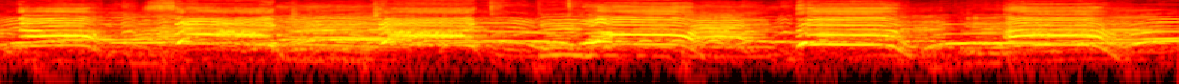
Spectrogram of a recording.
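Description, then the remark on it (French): A group of revelers shouts together in loud, rowdy bursts, rising and falling roughly every second or so, many voices overlapping with whooping, chant-like cries. “On peut d'abord entendre le bout en train, qui ne se déplace qu'en groupe.”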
